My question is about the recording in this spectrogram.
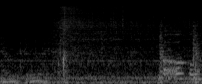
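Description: Pancake batter sizzling in a hot pan, with a single short click about two-thirds of a second in.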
